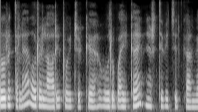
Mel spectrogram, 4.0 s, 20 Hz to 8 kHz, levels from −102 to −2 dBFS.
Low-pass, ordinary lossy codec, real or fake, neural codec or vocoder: none; none; fake; codec, 16 kHz, 2 kbps, X-Codec, WavLM features, trained on Multilingual LibriSpeech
